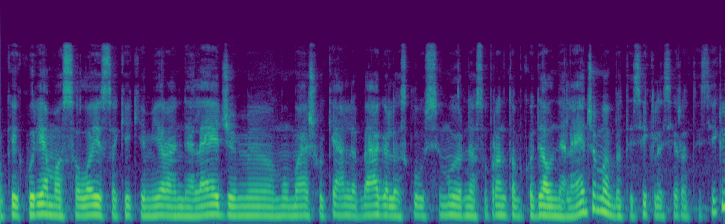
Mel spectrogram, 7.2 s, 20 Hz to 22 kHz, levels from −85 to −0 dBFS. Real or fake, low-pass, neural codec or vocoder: real; 10.8 kHz; none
